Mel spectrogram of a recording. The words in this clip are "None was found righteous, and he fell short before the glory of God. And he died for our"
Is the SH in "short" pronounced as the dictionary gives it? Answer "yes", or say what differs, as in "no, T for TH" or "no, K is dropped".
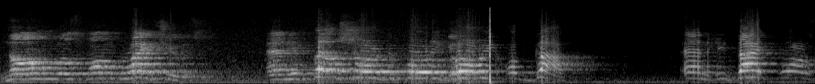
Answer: yes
